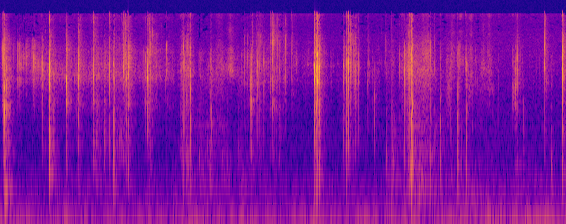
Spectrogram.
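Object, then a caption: Whole green bell pepper. A whole green bell pepper, hollow with a waxy skin, is held in one hand while fingertips and nails scratch, rub and squeeze its surface. Dense, bright crackling scratches and squeaky rubs come in quick bursts over a steady low hum. The sound stays close and textured the whole time.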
